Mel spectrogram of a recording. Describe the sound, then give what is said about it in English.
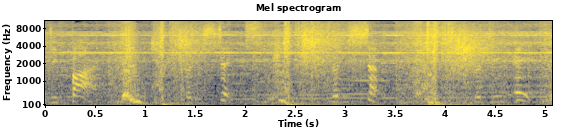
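Sharp whip lashes crack at a steady pace during a counted whipping, a few landing hard and loud among lighter strikes, with strained vocal cries and groans between the blows. “The whipping continues.”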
